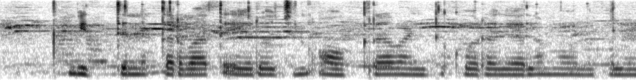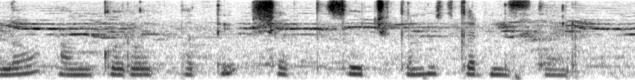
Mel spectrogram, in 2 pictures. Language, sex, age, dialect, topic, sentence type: Telugu, female, 18-24, Utterandhra, agriculture, question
